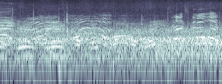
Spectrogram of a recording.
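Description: Distant voices of players and spectators calling out across an open soccer field: several short overlapping shouts over a steady hum of chatter.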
